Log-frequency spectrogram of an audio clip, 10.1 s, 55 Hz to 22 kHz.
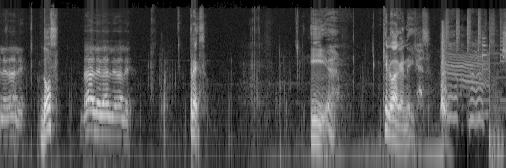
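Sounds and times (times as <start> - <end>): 
speech: 0.0 - 4.2, 6.2 - 6.8, 7.6 - 8.6
person sipping a mojito cocktail: 2.9 - 3.7, 4.9 - 6.1.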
